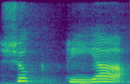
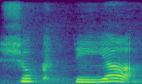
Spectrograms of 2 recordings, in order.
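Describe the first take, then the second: No difference in how they are said.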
